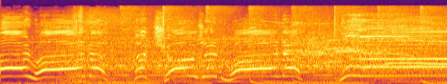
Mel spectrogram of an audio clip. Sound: cheering

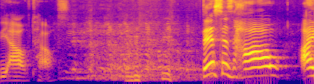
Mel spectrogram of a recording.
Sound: audience laughing

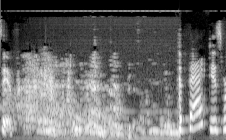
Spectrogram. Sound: congregation laughing

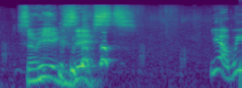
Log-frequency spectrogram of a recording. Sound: laughs

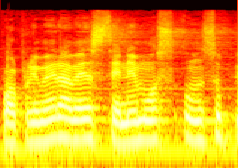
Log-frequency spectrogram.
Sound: speaking foreign language

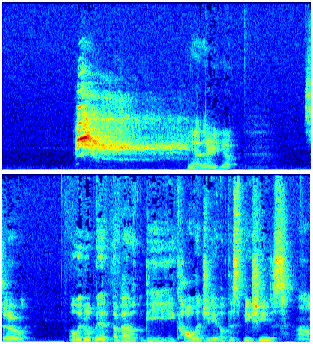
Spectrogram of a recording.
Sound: red-tailed hawk call plays

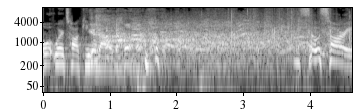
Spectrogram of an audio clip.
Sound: laughter

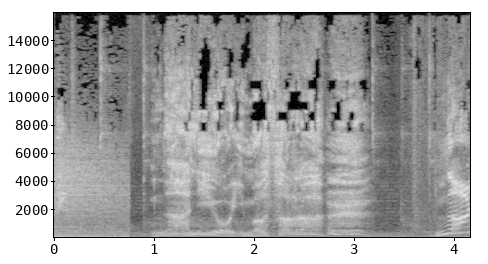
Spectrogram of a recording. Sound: speaking Japanese

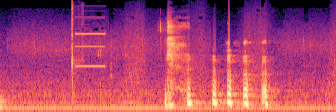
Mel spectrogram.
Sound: laughter

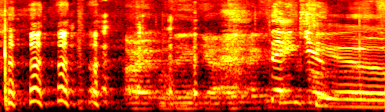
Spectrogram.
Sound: laughing

